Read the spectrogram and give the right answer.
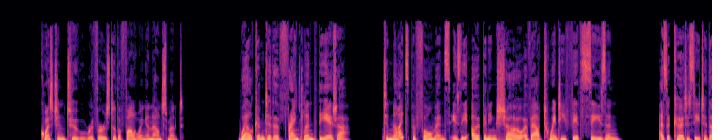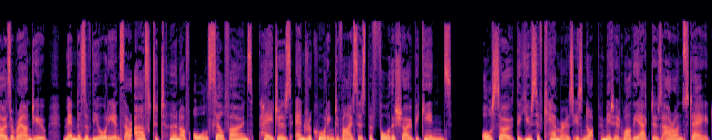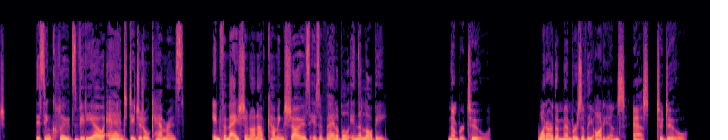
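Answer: Turn off cell phones, pagers and recording devices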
